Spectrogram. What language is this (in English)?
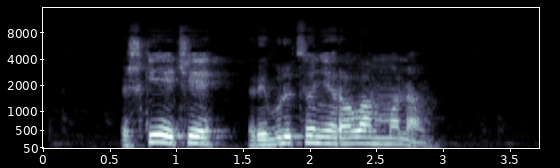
Western Mari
